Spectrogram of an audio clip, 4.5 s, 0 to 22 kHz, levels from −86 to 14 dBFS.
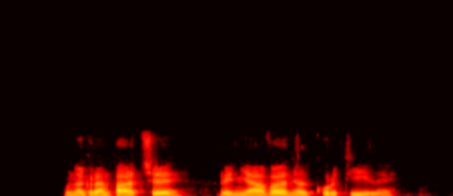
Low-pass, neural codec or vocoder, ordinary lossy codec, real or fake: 7.2 kHz; none; Opus, 64 kbps; real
